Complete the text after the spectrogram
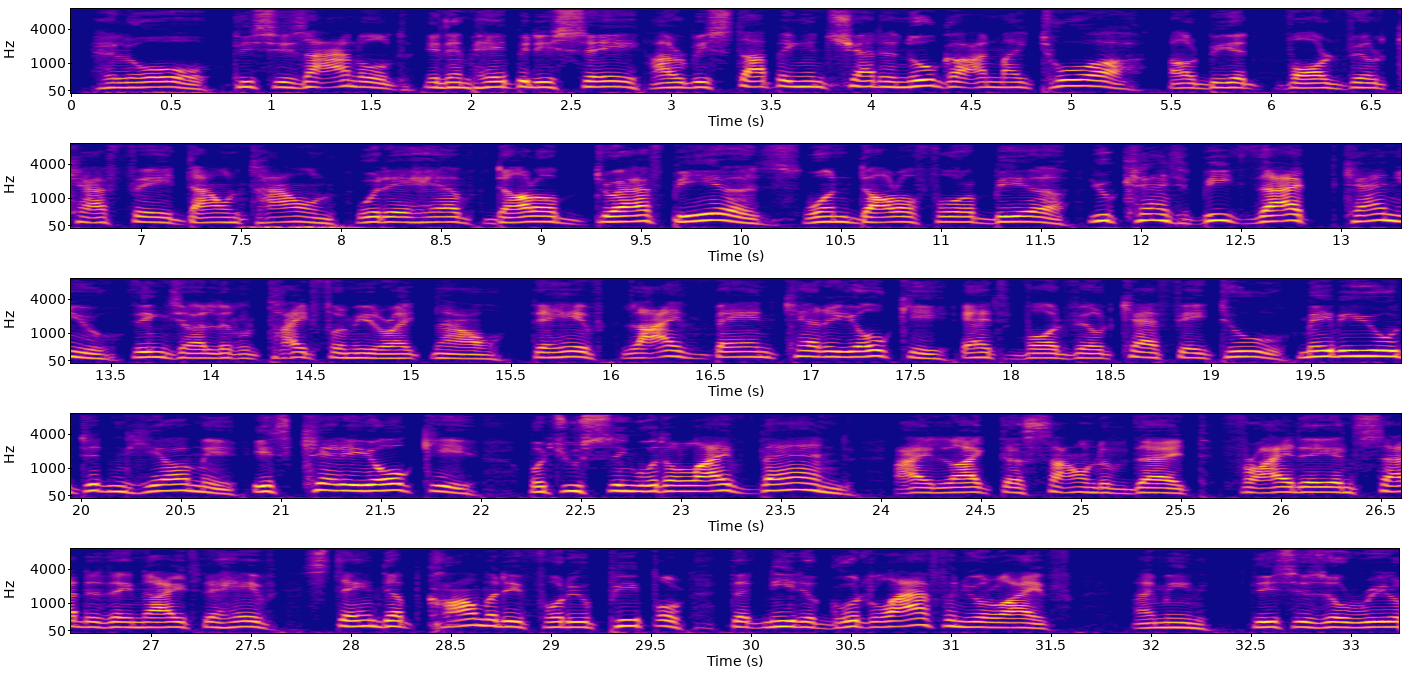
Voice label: character voice; rnold schwarzenegger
